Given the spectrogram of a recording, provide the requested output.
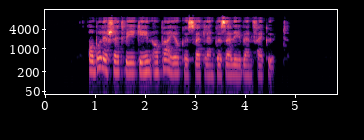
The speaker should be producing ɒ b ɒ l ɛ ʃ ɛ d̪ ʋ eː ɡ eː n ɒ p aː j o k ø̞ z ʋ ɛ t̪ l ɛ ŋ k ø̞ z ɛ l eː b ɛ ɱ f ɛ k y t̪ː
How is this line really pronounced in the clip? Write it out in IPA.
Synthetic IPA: ɒ b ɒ l ɛ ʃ ɛ t̪ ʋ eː ɡ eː n ɒ p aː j ɒ k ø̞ z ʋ ɛ t̪ l ɛ ŋ k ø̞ z ɛ l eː b ɛ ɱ f ɛ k y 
